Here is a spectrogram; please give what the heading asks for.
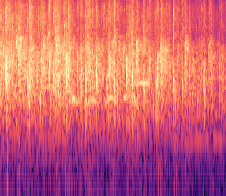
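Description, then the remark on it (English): A crowd claps hands steadily throughout, a dense, continuous patter of many overlapping claps at moderate volume with no pauses. “Yeah, come on, clap your hands.”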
